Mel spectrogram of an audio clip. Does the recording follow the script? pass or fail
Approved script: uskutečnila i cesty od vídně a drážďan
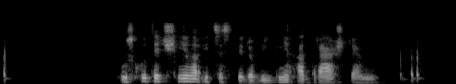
fail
